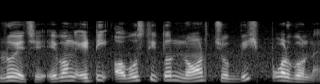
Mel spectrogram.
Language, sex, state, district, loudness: Bengali, male, West Bengal, North 24 Parganas, -19 LUFS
